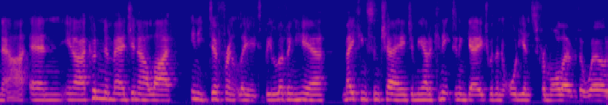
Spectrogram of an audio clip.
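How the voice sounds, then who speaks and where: With a strong New Zealand accent, a man talks at a fairly quick pace in a high pitch. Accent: thick New Zealand. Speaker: education consultant. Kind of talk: keynote talk. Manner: fast; animated.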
